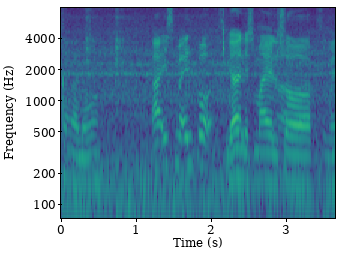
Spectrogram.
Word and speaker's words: Ismail: Ano ba yung pagkabigkas ng ano? Ismail po.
